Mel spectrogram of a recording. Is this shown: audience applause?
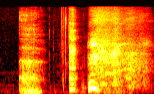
no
